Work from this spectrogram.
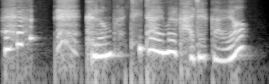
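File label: Vox Victory, Korean; Mirianne; kingsraid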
